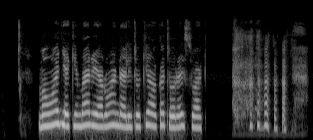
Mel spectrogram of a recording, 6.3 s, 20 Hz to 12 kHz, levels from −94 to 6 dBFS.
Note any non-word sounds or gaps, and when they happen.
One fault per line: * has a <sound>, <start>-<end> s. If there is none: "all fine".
* has a laugh, 4.6-6.2 s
